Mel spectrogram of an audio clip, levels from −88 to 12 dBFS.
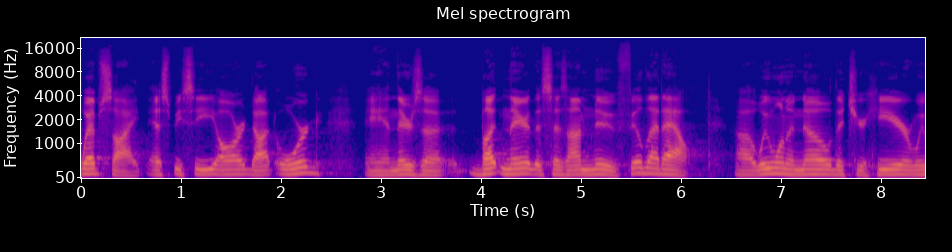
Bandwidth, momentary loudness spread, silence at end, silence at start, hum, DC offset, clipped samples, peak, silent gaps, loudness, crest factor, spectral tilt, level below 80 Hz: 16.5 kHz; 10 LU; 0 s; 0 s; none; under 0.1%; under 0.1%; -12 dBFS; none; -31 LUFS; 20 dB; -6 dB/octave; -72 dBFS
